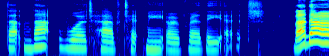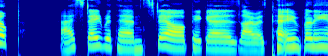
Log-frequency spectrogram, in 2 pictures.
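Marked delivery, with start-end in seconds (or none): 3.6-4.4 emphatic. Real, not acted. Emphatic punchline.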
